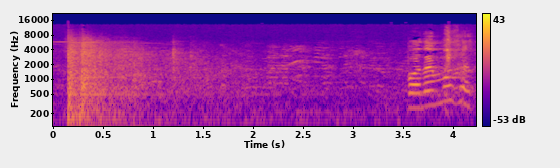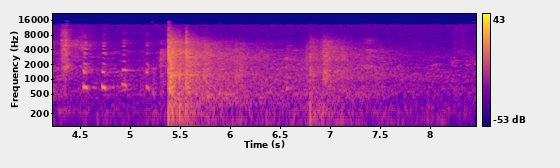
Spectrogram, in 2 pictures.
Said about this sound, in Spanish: Bueno, pues es que nos ponemos bien nerviosas con los cohetes.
